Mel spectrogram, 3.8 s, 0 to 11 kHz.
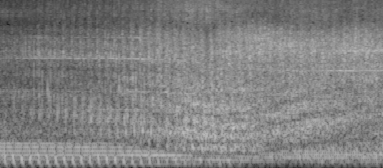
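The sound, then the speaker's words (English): A helicopter flying low, about 20 to 30 feet above a beach: loud, steady rotor chop with a fast low throb that gives way to a broader roar as the craft passes over. “if you hear this funny sound in the background, it's a helicopter flying about 20, 30 feet off the beach, and it's gonna pass over right about now.”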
